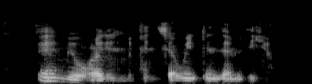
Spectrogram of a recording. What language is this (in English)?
Kabyle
